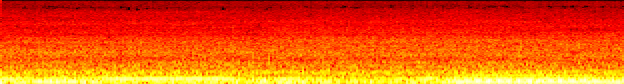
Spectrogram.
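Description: Strong wind roars outside.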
